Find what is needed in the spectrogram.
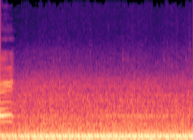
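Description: Steady low drone of a lorry's engine and tyre noise on the motorway, heard from inside the cab while cruising.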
